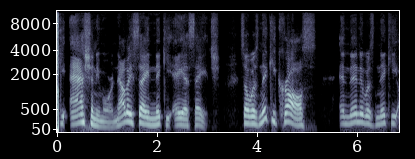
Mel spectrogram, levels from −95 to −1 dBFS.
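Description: A speech clip whose player read the file tags as audio: text metadata and zero padding play from 0.00 to 0.05 s as a hard-edged, one-sided rasp followed by silence.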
